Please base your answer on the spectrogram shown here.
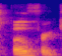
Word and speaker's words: Beaufort: is that charlotte or come on dwight it's beaufort county come on oh we're gonna have to go through some pronunciation issues here i'm from jersey and i got that one down there hey we're we're mid-atlantic we're like maryland you say you say buford's it just sounds something like really hickey i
